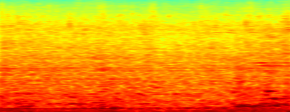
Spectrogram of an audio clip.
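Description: Aquarium hall background noise: a steady rushing hiss, like running water, over a constant low hum, with faint voices.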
